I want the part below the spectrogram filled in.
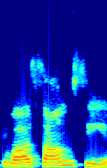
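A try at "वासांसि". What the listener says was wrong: you don't pronounce it like makara vasamsi you don't join your lips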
